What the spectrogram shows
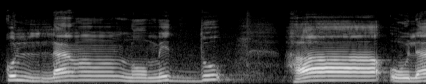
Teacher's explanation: یہاں یرملون کا جو قاعدہ ہے وہ اپلائی ہوگا. کلن میں جو کاف ہے اسے باریک کر کے پڑھا جائے گا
